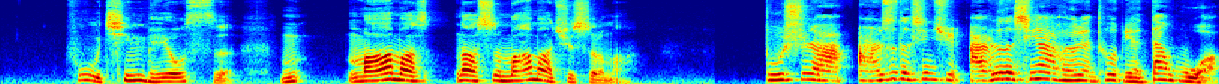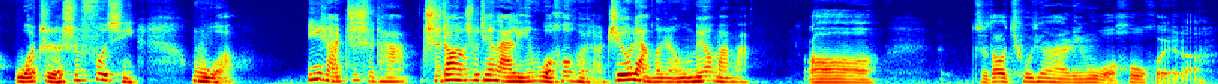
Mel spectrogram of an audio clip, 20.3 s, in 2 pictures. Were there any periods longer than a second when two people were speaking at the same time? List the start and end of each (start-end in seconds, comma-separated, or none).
none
